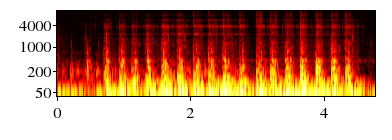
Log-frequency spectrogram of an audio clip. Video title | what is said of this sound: 2021 Ford Bronco Sport Badlands - Rattle sound, Intake Noise, and Parking Brake Fault! | that's the sound ... it vibrates while driving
